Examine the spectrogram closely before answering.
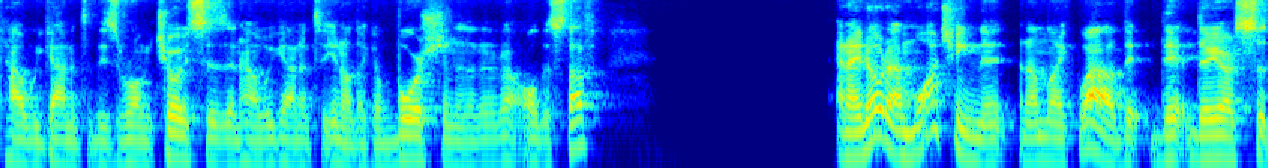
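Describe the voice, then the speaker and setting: A man's voice: on the low side, darkish tone. Rambling man hosting a casual chat. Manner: rambling, many restarts and fillers. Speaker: podcast host.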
